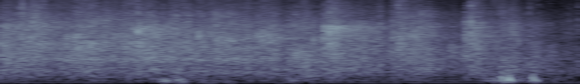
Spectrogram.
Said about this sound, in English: Ooh, let's give him a clap for yesterday.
